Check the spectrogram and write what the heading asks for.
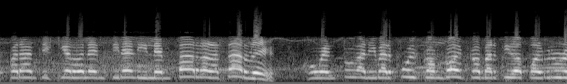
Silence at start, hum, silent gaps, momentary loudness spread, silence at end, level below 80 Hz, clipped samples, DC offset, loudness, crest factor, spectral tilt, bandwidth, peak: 0 s; none; none; 6 LU; 0 s; -44 dBFS; under 0.1%; under 0.1%; -15 LUFS; 12 dB; -4.5 dB/octave; 9.6 kHz; -2 dBFS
